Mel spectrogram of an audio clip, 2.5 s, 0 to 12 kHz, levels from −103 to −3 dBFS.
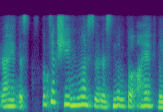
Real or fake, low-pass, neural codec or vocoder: fake; 7.2 kHz; codec, 16 kHz, 0.5 kbps, FreqCodec, smaller model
